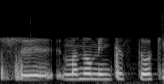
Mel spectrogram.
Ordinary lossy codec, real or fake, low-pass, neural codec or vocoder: MP3, 48 kbps; real; 19.8 kHz; none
